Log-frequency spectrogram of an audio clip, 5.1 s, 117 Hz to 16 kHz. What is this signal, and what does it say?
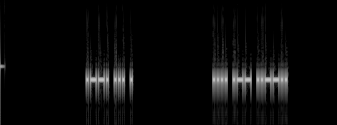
Morse code, heard as a keyed tone, about 40 wpm, 700 Hz. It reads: PSE HW?
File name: IQE Course 3 - Lesson 89 - YAGI - Two Elements - 40wpm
